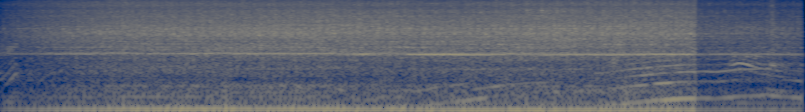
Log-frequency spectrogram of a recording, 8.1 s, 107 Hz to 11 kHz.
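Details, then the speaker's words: Toyota Supra Mk3 7MGE with turbo conversion, still on the old distributor ignition before switching to IS300 coil packs; steady low idle, even rumble with faint high tone, no misses or knocks: normal idle. "My 7mge turbo conversion is switching out its distributor ignition to use colon plugs this is how my old setup was running with a"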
